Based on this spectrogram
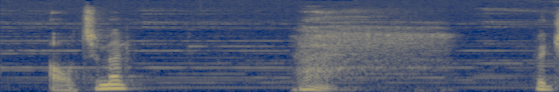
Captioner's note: sigh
